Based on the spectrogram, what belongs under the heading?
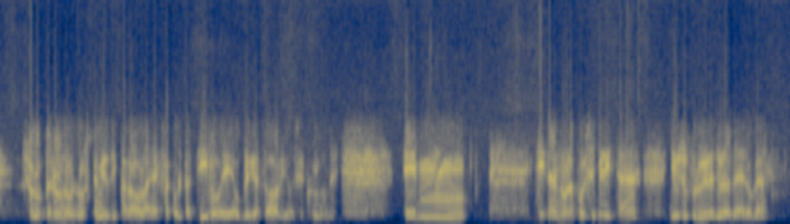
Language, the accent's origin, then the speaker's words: Italian; Castion, Veneto, Italy; mi rendevo conto che creava un disagio alla popolazione del mio paese. Il paese si chiama Castion e è a 3 chilometri circa dalla città di Belluno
